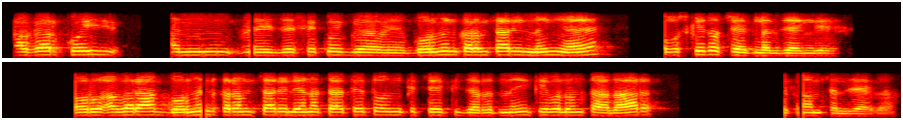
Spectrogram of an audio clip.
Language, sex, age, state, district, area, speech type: Hindi, male, 45-60, Rajasthan, Karauli, rural, conversation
